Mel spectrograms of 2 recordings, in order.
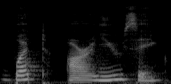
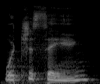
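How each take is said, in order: First: The word 'are' is clearly pronounced. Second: The word 'are' is dropped in fast speech.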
